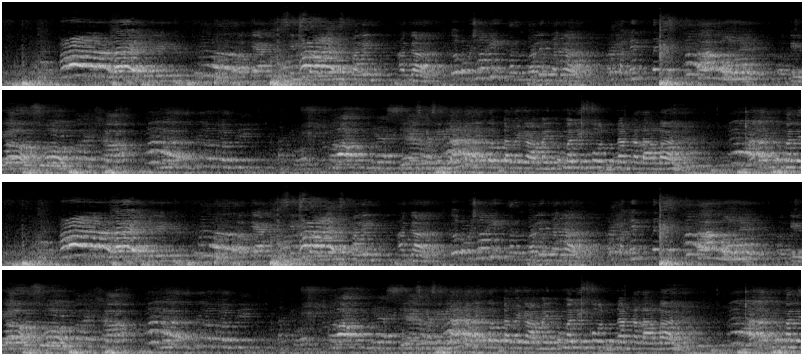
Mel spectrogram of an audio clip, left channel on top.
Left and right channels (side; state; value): both; normal; correlation 0.79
